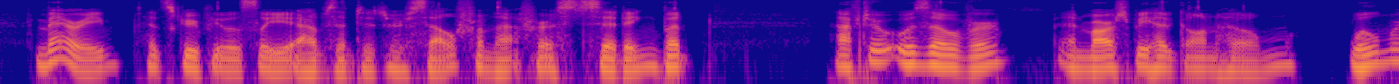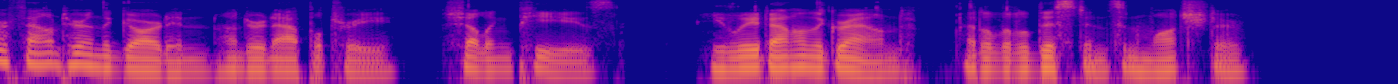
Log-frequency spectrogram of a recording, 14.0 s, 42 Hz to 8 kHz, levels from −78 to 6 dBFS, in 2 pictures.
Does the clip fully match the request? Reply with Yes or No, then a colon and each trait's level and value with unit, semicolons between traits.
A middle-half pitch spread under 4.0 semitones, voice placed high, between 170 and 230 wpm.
No: average, 3.5 semitones; low, 110 Hz; average, 190 wpm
